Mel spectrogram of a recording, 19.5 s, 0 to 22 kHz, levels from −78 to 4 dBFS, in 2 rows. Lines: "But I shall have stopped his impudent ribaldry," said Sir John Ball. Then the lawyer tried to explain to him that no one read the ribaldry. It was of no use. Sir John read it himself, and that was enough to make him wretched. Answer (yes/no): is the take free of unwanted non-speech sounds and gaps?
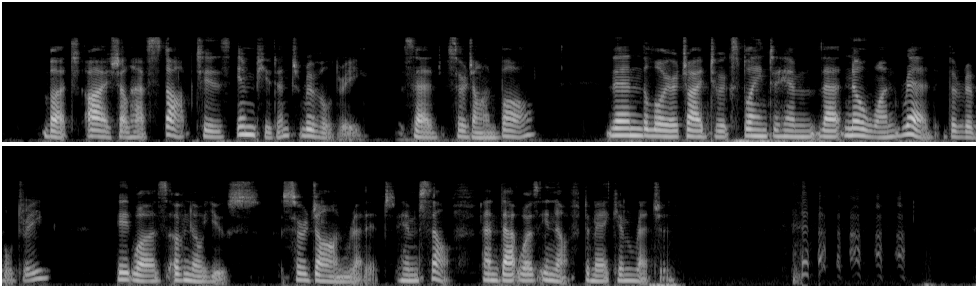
no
